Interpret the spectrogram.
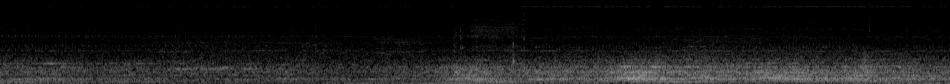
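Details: Quiet indoor background rumble with faint mechanical sounds that grow slightly louder, and no clear animal voice.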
